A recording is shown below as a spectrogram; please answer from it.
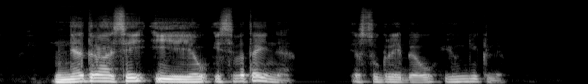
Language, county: Lithuanian, Vilnius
